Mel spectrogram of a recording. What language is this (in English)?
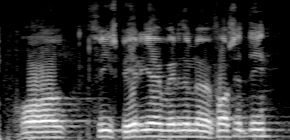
Icelandic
